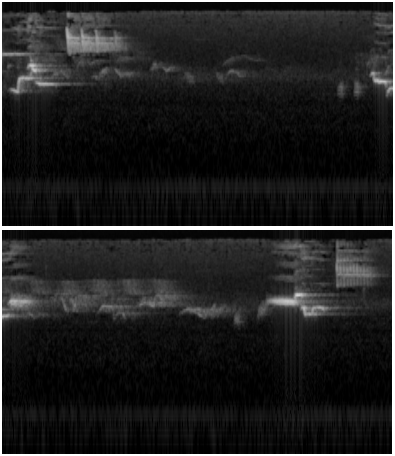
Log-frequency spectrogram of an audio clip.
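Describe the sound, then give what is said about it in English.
A wood thrush sings three separate flute-like phrases, each ending in a high shimmering trill, with pauses between them over a low steady hum. The birdsong is clear. “And the wood thrush has this wonderful warbling song.”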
